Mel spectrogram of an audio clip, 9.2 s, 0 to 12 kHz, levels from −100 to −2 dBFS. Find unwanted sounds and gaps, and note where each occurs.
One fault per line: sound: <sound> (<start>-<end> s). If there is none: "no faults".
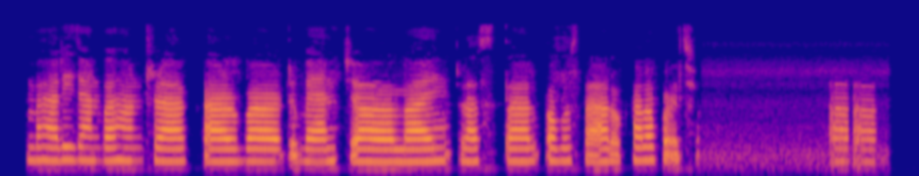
sound: laugh (8.3-8.7 s)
